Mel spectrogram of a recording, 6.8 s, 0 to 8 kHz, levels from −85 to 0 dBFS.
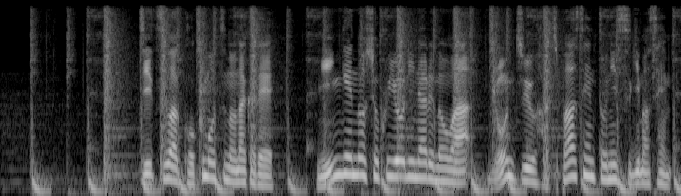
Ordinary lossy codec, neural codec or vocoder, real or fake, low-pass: none; none; real; 7.2 kHz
